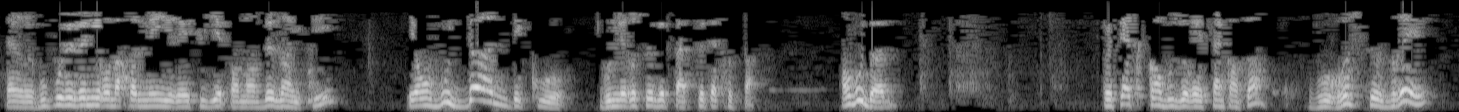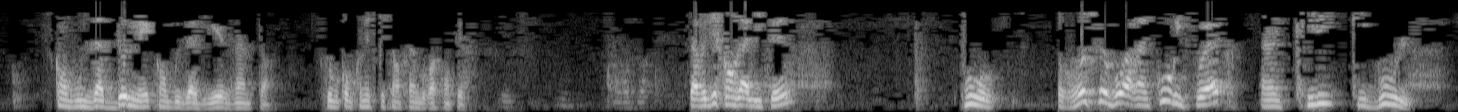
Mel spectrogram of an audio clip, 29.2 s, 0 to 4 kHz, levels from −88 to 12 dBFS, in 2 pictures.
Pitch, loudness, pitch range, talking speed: 135 Hz, -14 LUFS, 120-155 Hz, 155 wpm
